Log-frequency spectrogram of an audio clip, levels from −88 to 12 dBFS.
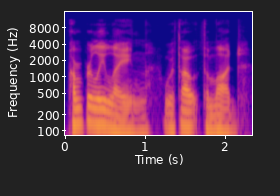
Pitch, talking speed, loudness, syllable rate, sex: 105 Hz, 130 wpm, -20 LUFS, 4.1 syllables/s, male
